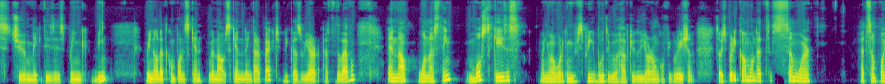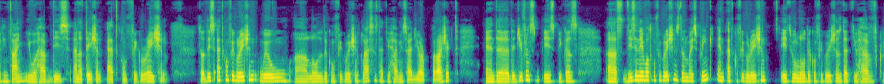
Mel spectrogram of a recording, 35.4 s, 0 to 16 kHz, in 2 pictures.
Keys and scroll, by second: 16.4 Return.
